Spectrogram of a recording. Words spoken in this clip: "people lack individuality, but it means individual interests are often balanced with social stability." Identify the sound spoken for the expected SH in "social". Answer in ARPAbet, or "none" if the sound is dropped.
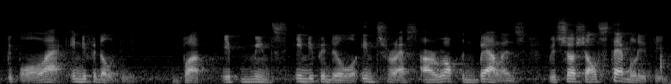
SH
